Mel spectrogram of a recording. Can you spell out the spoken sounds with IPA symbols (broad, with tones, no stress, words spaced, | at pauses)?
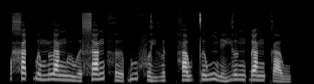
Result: xa˦˥t̚wə˧˥mla˧ŋlu˨˩ə̯ sa˧˥ŋ həː˨˩˨ɓu˧fə˨˩˨j lə˨˩k̚ ha˧w t̪ə˧˥wŋe˨˩˦jəː˧ŋ ɗa˧ŋka˨˩w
